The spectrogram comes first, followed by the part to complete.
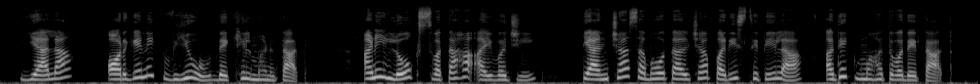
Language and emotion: Marathi, neutral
